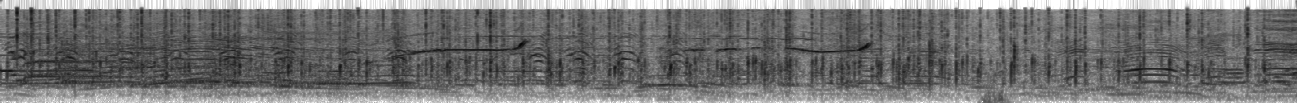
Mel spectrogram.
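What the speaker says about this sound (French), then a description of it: "Coach Eric Tibassou, sous vos applaudissements." A crowd cheers and shouts at a youth football recruitment event for Congolese players, greeting the coach who sponsors it; dense, loud babble of many voices with whistles and children's shouts, steady throughout.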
